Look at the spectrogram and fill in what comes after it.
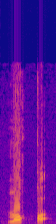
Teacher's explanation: Huruf qof ini sukun pantulkan muq seperti itu. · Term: qalqalah sugra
